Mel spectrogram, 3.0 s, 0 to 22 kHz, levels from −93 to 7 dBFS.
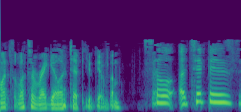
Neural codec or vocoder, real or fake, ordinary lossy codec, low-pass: none; real; MP3, 24 kbps; 7.2 kHz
